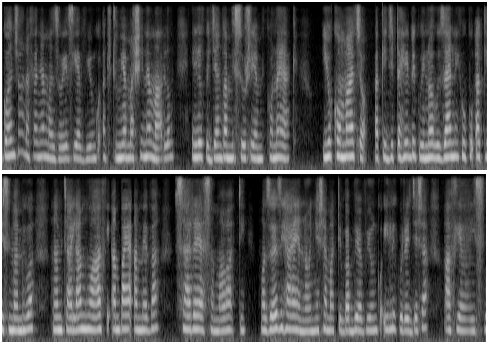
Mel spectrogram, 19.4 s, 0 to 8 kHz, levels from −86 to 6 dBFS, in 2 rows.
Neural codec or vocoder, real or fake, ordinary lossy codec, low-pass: codec, 16 kHz, about 1 kbps, DyCAST, with the encoder's durations; fake; AAC, 32 kbps; 7.2 kHz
